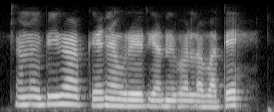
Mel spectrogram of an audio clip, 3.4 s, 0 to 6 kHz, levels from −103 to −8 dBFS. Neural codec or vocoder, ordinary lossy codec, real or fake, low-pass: none; none; real; 5.4 kHz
